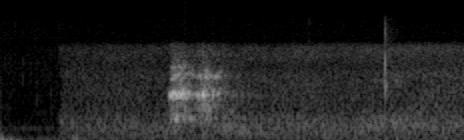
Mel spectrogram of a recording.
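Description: A single short dog bark, muffled, rises out of a steady phone-line hiss during a caller's phone call, then the hiss continues with only a faint click afterward.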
